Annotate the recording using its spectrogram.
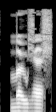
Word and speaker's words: Можешь: Pronounced Thai means U-M-O-J-E-S-H-I-E-R-I. Можешь. Pronounced Mojesh means can or may vayeru beratayeri. Выбрать. Pronounced vibrat means to choose k-r-i-s-n-u-u.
